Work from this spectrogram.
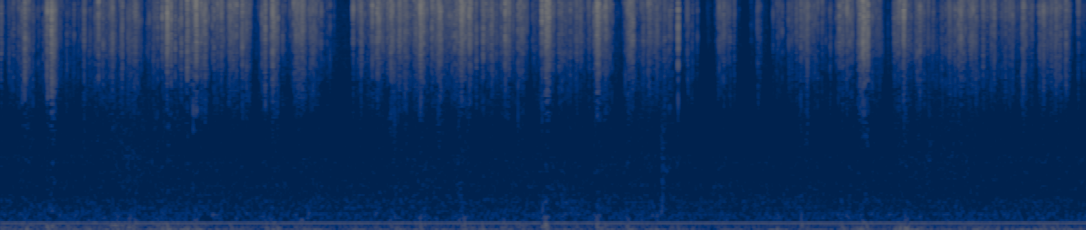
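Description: A necklace strand of small purple amethyst stone chips is dangled and shaken close to the microphone, and the chips rattle together. Quick, bright clicks and rustling ticks run continuously over a steady low hum.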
